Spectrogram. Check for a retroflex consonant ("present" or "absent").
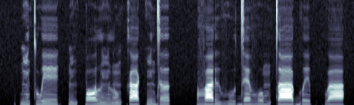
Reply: absent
